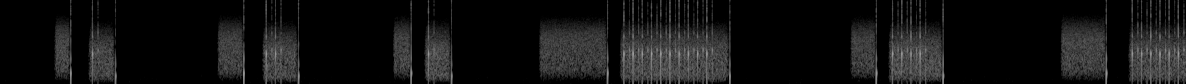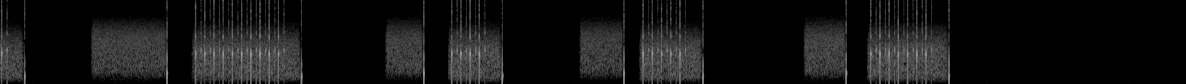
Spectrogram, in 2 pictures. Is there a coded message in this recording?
Yes: pulse dialling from 0.5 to 21.4 s, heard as a rotary dial, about 11 pulses a second. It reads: 1 2 1 0 4 7 0 4 5 7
